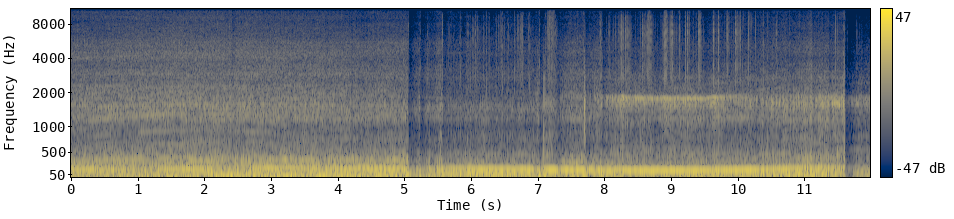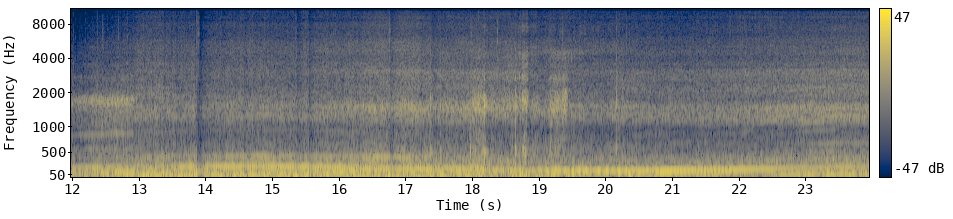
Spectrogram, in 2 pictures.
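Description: A snowmobile engine drones loudly and close, rising and falling in pitch.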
